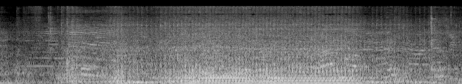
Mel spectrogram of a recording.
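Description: A motorcycle engine starts and revs loudly.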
